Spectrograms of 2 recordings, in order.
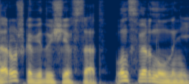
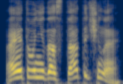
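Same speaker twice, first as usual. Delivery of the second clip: very high, loud protest; angry retort; 5 dB louder than usual. Acted. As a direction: fling it back at father, pitched way up. Son argues back in quarrel. (злой ответ высоким голосом)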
